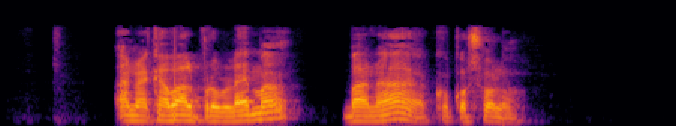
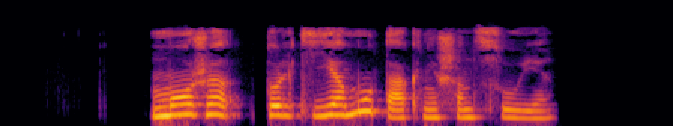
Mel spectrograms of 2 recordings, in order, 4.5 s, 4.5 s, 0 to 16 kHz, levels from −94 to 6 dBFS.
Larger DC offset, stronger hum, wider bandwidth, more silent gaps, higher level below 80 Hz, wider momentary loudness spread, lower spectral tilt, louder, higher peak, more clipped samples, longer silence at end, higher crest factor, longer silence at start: neither; neither; about the same, 8 kHz vs 7.8 kHz; second, none vs 1.69-1.77 s; about the same, -56 dBFS vs -58 dBFS; about the same, 9 LU vs 11 LU; about the same, -4.5 dB/octave vs -5 dB/octave; about the same, -17 LUFS vs -17 LUFS; about the same, 0 dBFS vs -2 dBFS; neither; first, 1.05 s vs 0.8 s; about the same, 18 dB vs 16 dB; second, 0.75 s vs 1 s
